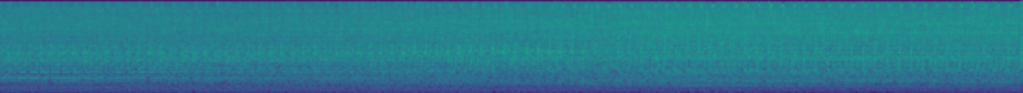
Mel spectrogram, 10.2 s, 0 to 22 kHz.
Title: 2015 Highlander engine knock??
